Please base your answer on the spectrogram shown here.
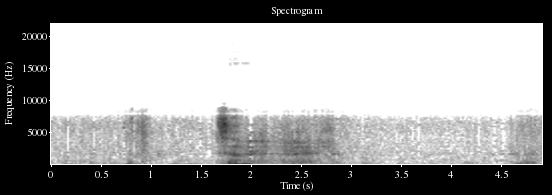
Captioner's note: exhales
